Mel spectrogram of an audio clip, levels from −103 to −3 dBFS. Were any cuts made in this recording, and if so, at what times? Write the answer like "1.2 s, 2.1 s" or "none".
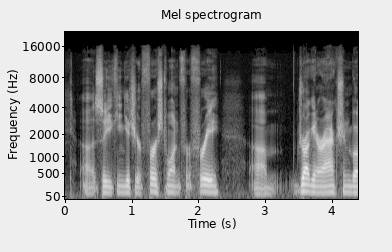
none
